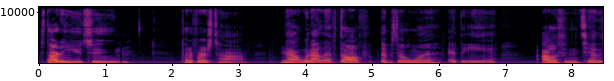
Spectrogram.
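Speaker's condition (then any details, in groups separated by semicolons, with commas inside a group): Cerebral palsy; wheelchair user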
